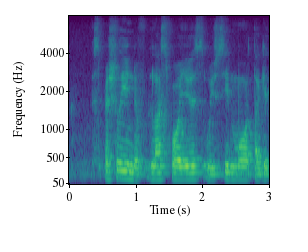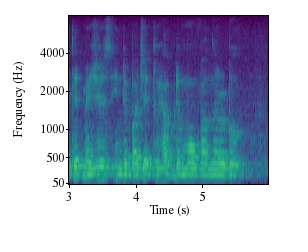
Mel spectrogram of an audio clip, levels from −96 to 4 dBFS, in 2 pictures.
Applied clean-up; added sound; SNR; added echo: none; none; none; none.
